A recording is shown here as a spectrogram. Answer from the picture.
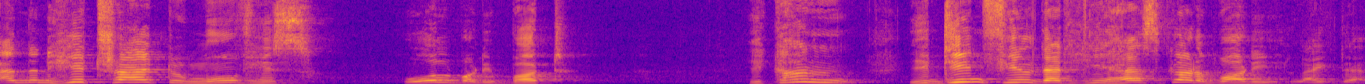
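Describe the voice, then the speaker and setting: Over a very clean recording with a silent background, a man speaks at an extremely high pitch and a moderate pace, with very wide pitch swings, big swings in loudness and long, frequent pauses. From India. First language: not English. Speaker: Buddhist minister. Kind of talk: dharma talk.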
